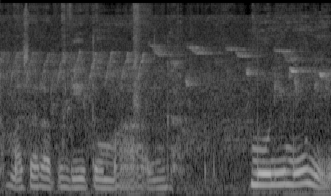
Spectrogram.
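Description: Over noticeable background noise, a woman talks in a relaxed tone. Her pitch is medium, with ordinary pitch variation. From Batangas, Philippines. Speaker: vlogger, pastor's wife and mother. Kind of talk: casual vlog tour. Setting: outdoors in backyard. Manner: relaxed, conversational.

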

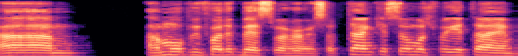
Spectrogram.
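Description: A man with a Jamaican accent, fairly high-pitched and in monotone, flat intonation, over a quiet background. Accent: Jamaican patois. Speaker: online show host. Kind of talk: casual chat; interview conversation. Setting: video call. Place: home room.

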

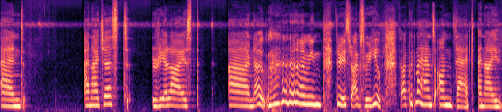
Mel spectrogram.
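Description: A woman uses a normal speaking voice, pitched fairly high, with typical rise and fall. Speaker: podcast host. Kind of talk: interview answer.

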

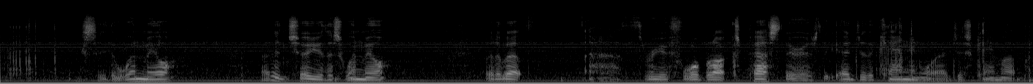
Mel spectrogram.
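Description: Over noticeable background noise, a man with a fairly low pitch speaks at a moderate pace, leaving long, frequent pauses, and the sound is dry with no echo. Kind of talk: casual travel narration. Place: open country. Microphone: old recording.

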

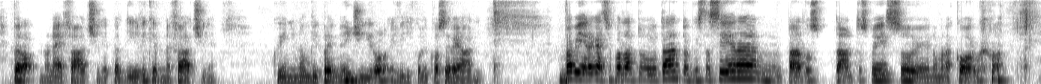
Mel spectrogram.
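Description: A man at a fairly high pitch with a plain, everyday voice, at a moderate pace. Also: lively intonation. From Italy, Genoa (Liguria). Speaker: lotto vlogger. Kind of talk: casual vlog monologue. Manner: rambling, repetitive.

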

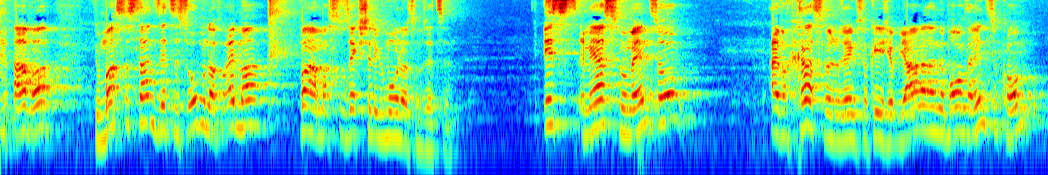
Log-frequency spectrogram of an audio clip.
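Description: A man's high-pitched voice at a fairly quick pace, with audible room echo. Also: ordinary pitch variation. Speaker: business coach. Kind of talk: interview answer. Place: office.

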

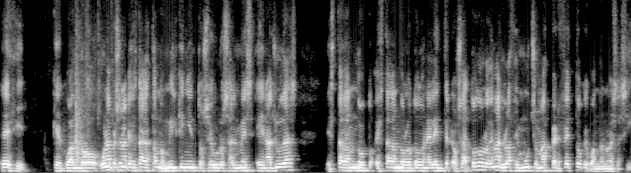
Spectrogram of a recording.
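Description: The tone is dark and mellow, and the intonation stays fairly even. The pace is fairly quick. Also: man. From Andalusia, Spain. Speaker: bodybuilding coach and competitor; bodybuilding coach. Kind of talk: casual panel discussion. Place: home room. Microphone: video call.

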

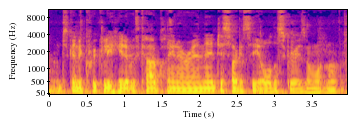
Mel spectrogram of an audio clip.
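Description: Speaking at a very fast pace, a man with a fairly low pitch has a dark, mellow tone that is somewhat breathy. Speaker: vintage machinery restorer. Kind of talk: tutorial. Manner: casual, with many fillers.

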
